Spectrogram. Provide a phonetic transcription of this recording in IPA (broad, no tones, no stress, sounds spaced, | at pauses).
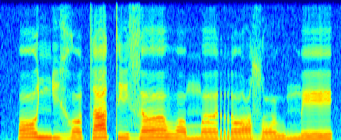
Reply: ɔ ɲ i ɣ ɔ t a t i z ʌː β ɔ m ʌː r ɔ zˤ uː m e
